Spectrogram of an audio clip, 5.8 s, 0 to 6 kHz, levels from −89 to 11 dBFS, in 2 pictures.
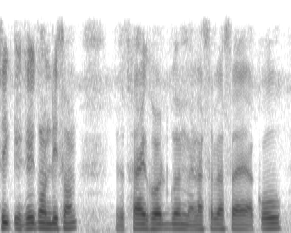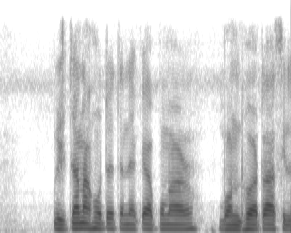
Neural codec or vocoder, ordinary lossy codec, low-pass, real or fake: codec, 16 kHz, 6 kbps, DAC; none; 5.4 kHz; fake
